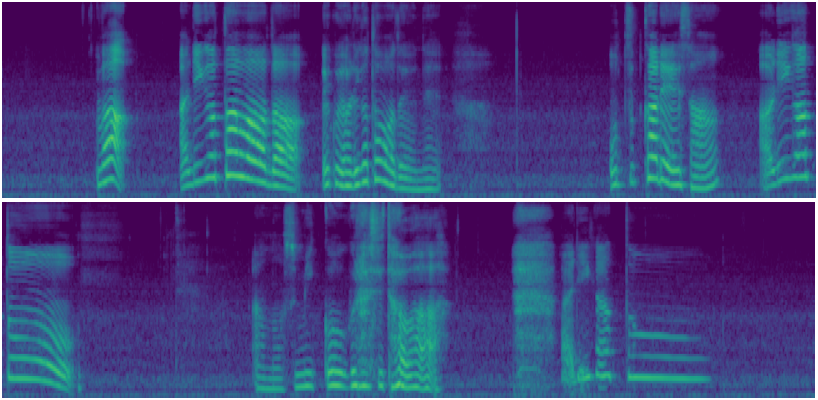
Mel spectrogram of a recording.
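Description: A young woman talks with animation, close to the microphone.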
